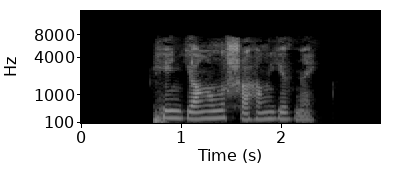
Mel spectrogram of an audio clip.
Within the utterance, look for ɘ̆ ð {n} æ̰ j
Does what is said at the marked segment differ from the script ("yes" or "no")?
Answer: no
